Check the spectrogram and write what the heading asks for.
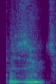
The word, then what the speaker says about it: Pizootz: We trademarked the name, and we changed the pronunciation to Pizootz. We Americanized it.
